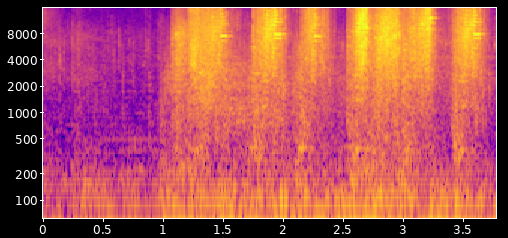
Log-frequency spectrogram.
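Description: Magic blasts and weapon clashes crackle in a fast fight.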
